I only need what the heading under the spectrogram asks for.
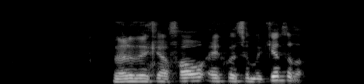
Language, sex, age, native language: Icelandic, male, 60-69, Icelandic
